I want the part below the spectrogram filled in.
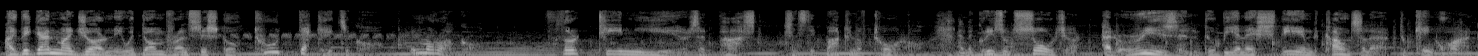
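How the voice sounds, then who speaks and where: A man's voice: mid-range voice, big pitch swings, unhurried. An actor playing a loyal soldier who solemnly and theatrically recounts his captain's campaigns as the storybook narrator of a game. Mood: reflective, solemn. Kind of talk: dramatic storybook cutscene narration. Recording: studio narration under loud music.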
